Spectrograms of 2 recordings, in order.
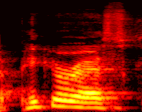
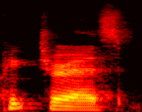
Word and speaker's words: picaresque: pick a rest yeah picaresque is a just uh no not picturesque picaresque um how do you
